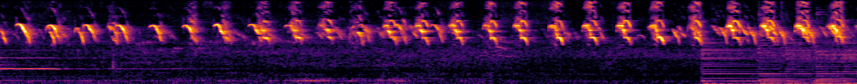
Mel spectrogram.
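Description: Baby chicks peeping nonstop: a quick, even stream of short, high, falling peeps, several a second, over background music.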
